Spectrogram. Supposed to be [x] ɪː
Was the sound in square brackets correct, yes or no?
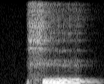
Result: yes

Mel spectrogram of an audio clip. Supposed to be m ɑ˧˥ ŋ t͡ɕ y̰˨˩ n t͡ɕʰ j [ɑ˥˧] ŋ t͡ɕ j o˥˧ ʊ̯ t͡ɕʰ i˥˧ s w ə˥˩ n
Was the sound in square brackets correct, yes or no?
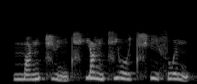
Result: yes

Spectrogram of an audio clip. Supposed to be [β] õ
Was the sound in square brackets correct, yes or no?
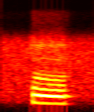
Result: no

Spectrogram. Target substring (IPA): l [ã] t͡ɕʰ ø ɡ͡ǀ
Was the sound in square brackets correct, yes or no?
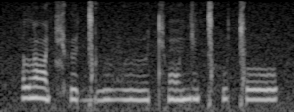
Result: no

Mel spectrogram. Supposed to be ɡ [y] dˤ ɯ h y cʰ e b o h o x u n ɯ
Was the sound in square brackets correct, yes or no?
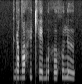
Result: yes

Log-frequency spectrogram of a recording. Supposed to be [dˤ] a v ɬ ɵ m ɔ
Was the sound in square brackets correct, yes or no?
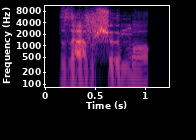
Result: no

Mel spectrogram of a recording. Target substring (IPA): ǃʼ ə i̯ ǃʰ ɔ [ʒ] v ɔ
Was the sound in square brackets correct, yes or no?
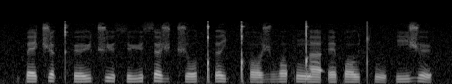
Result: yes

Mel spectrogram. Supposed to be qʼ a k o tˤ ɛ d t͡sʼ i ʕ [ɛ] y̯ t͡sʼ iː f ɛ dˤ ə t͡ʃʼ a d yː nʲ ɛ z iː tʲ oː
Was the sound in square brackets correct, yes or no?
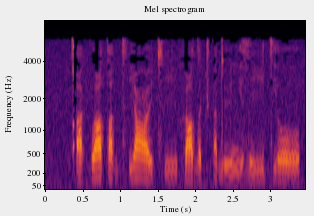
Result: no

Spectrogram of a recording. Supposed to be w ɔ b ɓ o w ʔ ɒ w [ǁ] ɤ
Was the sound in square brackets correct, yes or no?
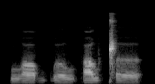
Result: yes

